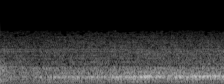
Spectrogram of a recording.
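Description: Steady hiss of the recording with a faint low hum; no distinct event.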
